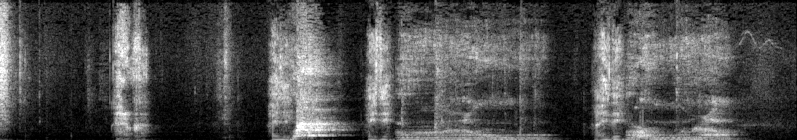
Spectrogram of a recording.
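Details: Jack Russell Terrier facing its reflection in a mirror: short sharp bark-like bursts, then long rough rumbling growls lasting over a second each, with a throaty buzzing, vibrating quality.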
